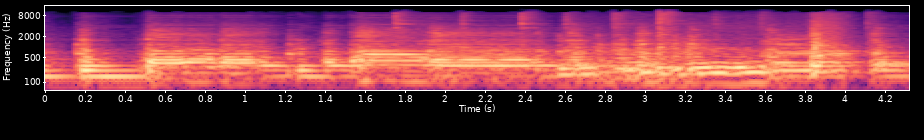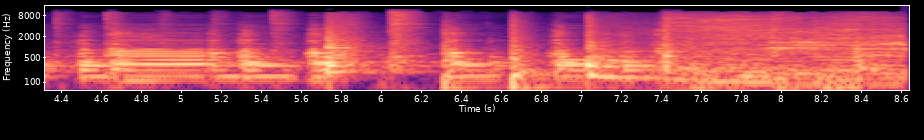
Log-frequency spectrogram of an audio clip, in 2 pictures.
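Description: Metal band music: guitar notes over a drum kit, with the sound growing much denser about seven seconds in as the full band comes in.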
